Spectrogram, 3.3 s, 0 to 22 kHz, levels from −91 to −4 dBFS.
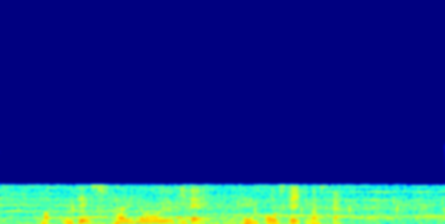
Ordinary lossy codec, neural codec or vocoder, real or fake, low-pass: AAC, 16 kbps; none; real; 7.2 kHz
